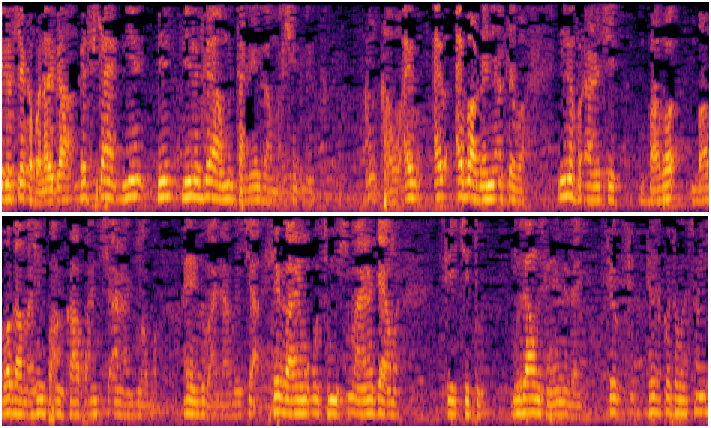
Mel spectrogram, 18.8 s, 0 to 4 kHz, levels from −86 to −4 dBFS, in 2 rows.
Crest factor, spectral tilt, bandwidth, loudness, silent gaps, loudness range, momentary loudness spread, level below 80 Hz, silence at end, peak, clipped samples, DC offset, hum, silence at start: 18 dB; -11.5 dB/octave; 4 kHz; -20 LUFS; none; 4 LU; 14 LU; -42 dBFS; 0 s; -2 dBFS; under 0.1%; under 0.1%; none; 0 s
